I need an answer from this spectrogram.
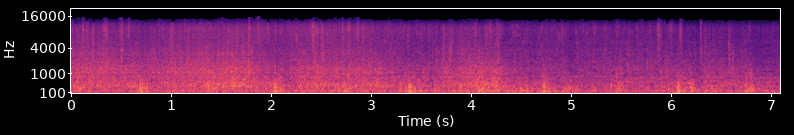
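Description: Heavy thunderstorm rain with a steady low rumble, and many sharp taps of raindrops striking close to the microphone.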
